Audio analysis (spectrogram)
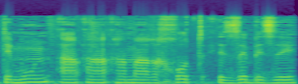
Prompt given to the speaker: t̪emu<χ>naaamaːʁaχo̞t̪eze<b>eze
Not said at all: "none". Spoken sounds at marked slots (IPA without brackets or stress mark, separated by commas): none, b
